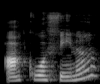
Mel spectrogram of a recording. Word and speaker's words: Awkwafina: It is Sandra Bullock, Kate Blanchett, Anne Hathaway, Mindy Kaling, Sarah Paulson, Awkwafina. I don't know who that is. – That's a brand of water. – It's spelled Aqua, like awkward.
